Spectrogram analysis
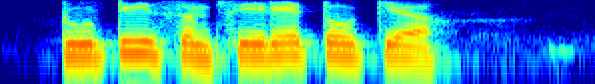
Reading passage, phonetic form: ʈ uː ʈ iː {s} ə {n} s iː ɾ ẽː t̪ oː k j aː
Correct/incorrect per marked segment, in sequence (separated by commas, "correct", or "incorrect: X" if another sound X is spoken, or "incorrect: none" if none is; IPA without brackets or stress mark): correct, incorrect: m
